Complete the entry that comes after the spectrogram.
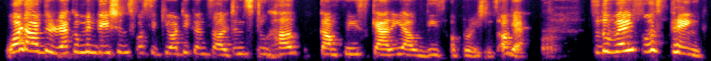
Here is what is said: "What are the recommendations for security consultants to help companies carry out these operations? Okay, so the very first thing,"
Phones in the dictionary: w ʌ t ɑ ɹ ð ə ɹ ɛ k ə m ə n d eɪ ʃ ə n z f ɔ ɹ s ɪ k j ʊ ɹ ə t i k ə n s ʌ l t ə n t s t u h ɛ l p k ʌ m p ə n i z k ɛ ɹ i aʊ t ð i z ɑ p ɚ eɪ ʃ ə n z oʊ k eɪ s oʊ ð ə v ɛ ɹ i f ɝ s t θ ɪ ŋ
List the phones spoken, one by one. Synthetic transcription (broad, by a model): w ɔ t ɑ ɹ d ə ɹ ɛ k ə m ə n d eɪ ʃ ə n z f ɔ ɹ s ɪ k j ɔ ɹ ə t i k ə n s ʌ l t ə n t s t u h ɛ l p k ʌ m p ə n i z k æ ɹ i aʊ t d i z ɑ p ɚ eɪ ʃ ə n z oʊ k eɪ s oʊ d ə v ɛ ɹ i f ɝ s t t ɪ ŋ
